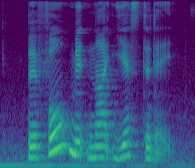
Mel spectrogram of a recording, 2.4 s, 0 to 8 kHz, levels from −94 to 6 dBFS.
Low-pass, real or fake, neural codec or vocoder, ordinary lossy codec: none; real; none; none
